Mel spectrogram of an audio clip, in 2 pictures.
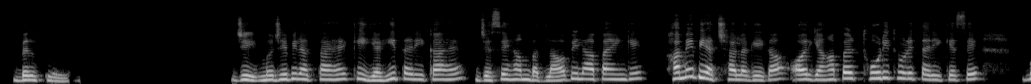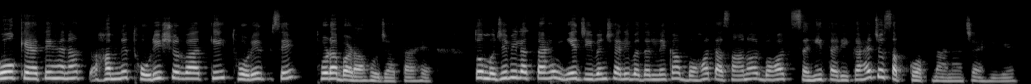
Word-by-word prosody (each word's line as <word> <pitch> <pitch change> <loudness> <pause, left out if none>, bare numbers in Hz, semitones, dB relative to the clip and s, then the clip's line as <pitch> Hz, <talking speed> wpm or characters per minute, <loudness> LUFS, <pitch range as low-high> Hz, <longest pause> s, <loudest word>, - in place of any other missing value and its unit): बिल्कुल। 185 -6 -1 1.6
जी, 200 0 +2
मुझे 210 +3 +2
भी 255 +2 -1
लगता 230 -1 0
है 225 +2 0
कि 250 +1 -4
यही 190 +8 +2
तरीका 230 -3 0
है, 235 +4 -2
जिससे 195 +4 -1
हम 225 0 +1
बदलाव 185 +1 -1
भी 265 - -2
ला 245 -1 +2
पाएँगे, 245 +2 -1 0.3
हमें 300 +7 +4
भी 315 - +5
अच्छा 230 -1 +1
लगेगा 210 0 -1
और 230 -2 +1
यहाँ 220 +2 0
पर 275 - +6 0.2
थोड़ी-थोड़ी 280 -1 +1
तरीके 215 -1 -2
से 235 +5 -1 0.5
वो 290 +4 +8
कहते 275 0 +3
हैं 285 -1 +2
ना, 290 +1 -1 0.2
हमने 255 +4 +3
थोड़ी 240 +5 +3
शुरुआत 270 -3 +2
की 290 +2 0
थोड़े 240 +2 +3 0.2
से, 275 +3 0 0.3
थोड़ा 270 0 +6
बड़ा 200 -5 +3
हो 170 - -3
जाता 160 +1 -8
है। 160 -3 -10 0.4
तो 305 - +5
मुझे 270 0 +3
भी 315 - +3
लगता 290 -1 +2
है 300 +1 +1
ये 270 - +4
जीवनशैली 250 +1 -1
बदलने 225 -1 -2
का 275 +3 -3
बहुत 245 +5 -4
आसान 210 +1 -3
और 260 +1 -1
बहुत 235 +3 -3
सही 205 +1 -2
तरीका 200 0 -2
है 310 - +1
जो 335 +1 0
सबको 200 - -2
अपनाना 165 -2 -10
चाहिए। 155 -2 -12
235 Hz, 175 wpm, -22 LUFS, 205-270 Hz, 1.6 s, वो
